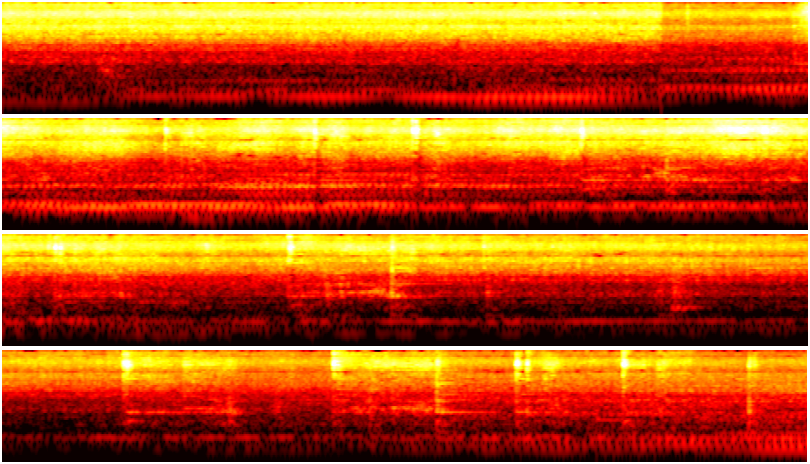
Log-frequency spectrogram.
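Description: Maggi noodles, vegetables and scrambled egg sizzling in a wok while a steel spatula stirs and scrapes them around the pan. The hiss drops a little about three seconds in, and the spatula clicks and taps against the pan several times near the end.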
